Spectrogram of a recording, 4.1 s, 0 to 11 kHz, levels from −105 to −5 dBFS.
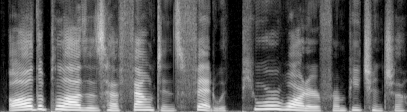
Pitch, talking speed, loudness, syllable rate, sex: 235 Hz, 160 wpm, -17 LUFS, 4.2 syllables/s, female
